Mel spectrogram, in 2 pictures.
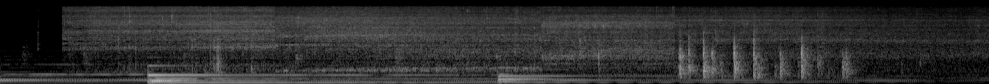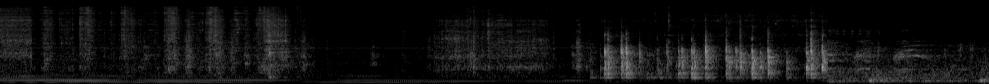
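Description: Carbonated soda fizzing in a glass jar over muddled lime and mint, a bright hiss of bubbles that fades over several seconds, with a short run of light clicks midway. Background music plays throughout.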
